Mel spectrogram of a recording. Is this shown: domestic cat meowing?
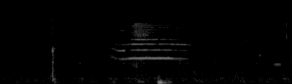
yes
